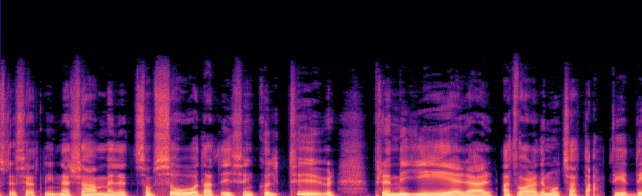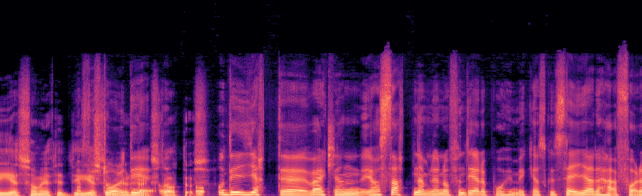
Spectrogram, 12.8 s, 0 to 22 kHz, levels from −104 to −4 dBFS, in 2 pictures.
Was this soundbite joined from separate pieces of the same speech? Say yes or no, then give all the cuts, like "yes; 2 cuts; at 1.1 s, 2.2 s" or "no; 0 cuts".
yes; 3 cuts; at 5.0 s, 6.0 s, 6.9 s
